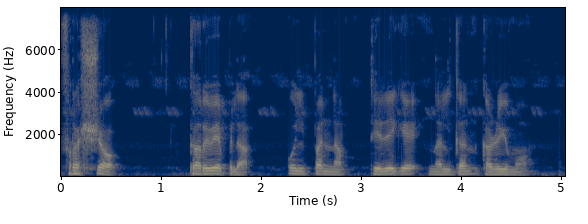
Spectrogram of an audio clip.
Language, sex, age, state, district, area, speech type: Malayalam, male, 45-60, Kerala, Palakkad, rural, read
